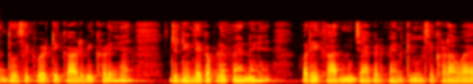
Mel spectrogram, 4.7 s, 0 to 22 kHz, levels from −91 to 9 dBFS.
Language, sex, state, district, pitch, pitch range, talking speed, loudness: Hindi, male, Uttar Pradesh, Lalitpur, 125 Hz, 120-135 Hz, 255 wpm, -18 LUFS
